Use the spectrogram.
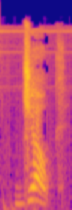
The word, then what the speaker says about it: joke: for a few minutes over here we have yoke listen to this yoke and this word is joke J joke this is yoke and here is joke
